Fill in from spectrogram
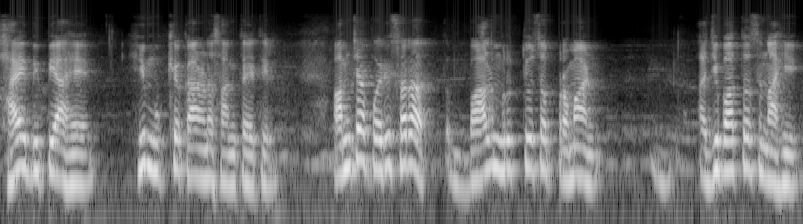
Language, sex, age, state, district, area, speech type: Marathi, male, 60+, Maharashtra, Nashik, urban, spontaneous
